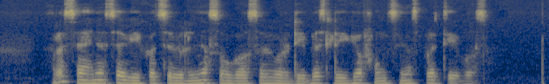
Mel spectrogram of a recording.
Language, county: Lithuanian, Alytus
